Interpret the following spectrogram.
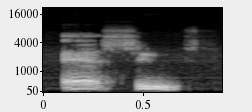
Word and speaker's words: Isu: Jesus is a later derivative of the name Isu, pronounced Esus.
